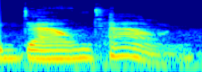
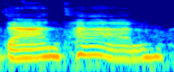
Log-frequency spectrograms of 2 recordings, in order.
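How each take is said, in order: First: "downtown" with full OW vowels in both halves; corrected standard pronunciation. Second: "downtown" in Pittsburghese, vowels flattened to "dahntahn". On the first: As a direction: say "downtown" carefully as down-town, rounding both vowels. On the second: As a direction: say "downtown" the Pittsburgh way, like "dan-tan". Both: Acted. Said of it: "She corrected my Pittsburghese pronunciation".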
